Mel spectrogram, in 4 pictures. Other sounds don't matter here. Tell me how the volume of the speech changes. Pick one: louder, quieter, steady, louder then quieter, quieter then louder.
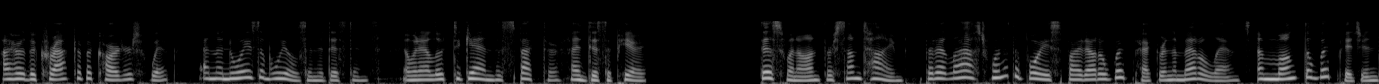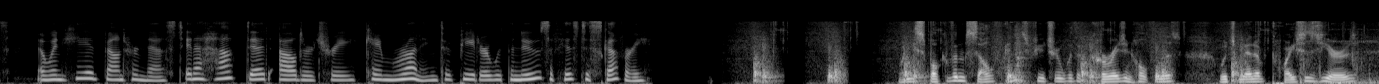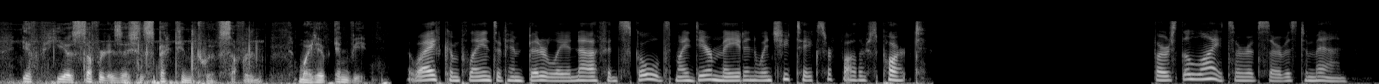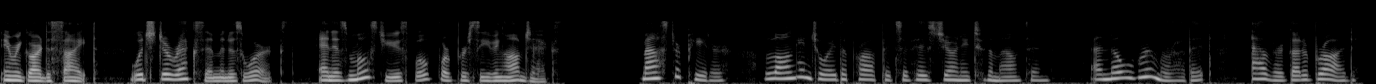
louder then quieter.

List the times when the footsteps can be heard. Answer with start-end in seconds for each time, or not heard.
21.1-31.5.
